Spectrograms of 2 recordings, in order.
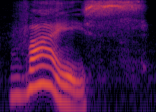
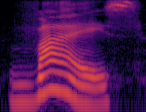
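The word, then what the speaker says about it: weiß: You pronounce it as V. Black is white. Vice. Vice.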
